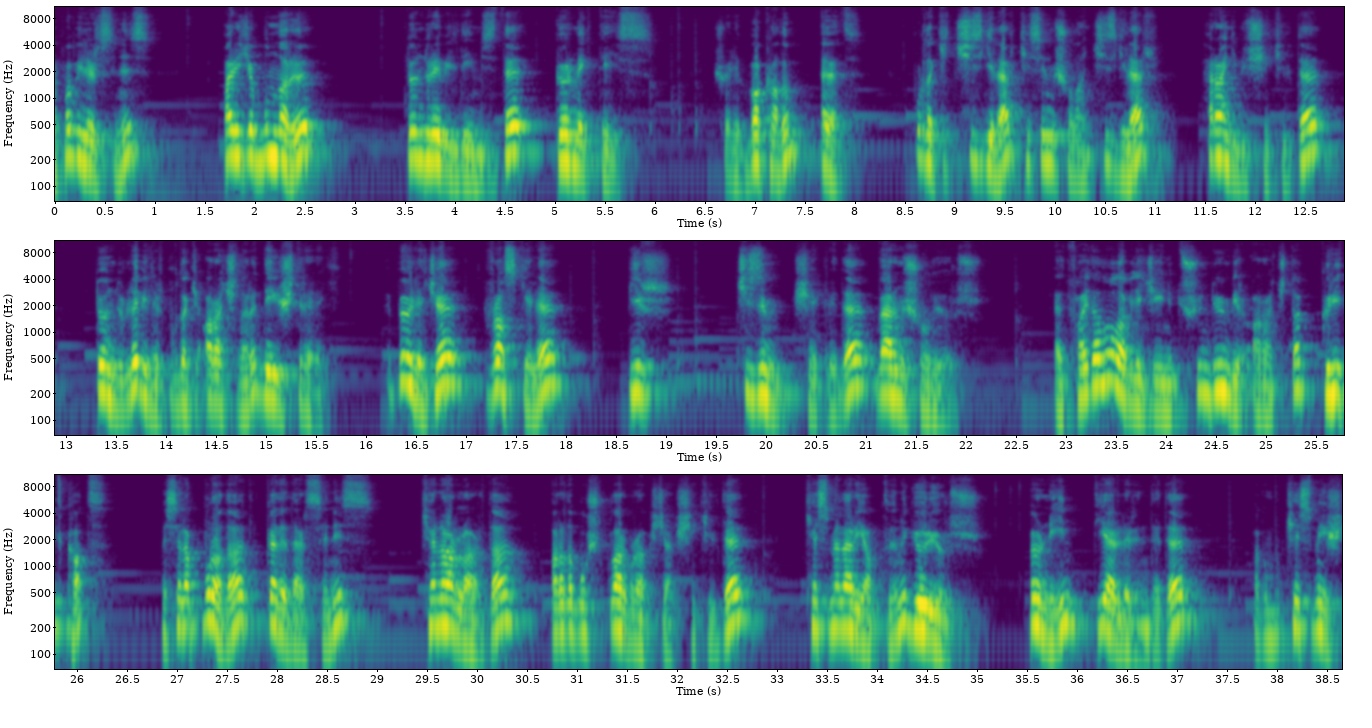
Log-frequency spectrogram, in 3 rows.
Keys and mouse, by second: 3.0 click, 3.6 middle click, 5.1 middle click, 5.5 click, 6.2 click, 8.1 click, 8.7 middle click, 11.7-13.1 drag, 15.2 click, 16.0 middle click, 16.8 middle click, 17.5 middle click, 18.3 middle click, 19.3 middle click, 20.4 middle click, 21.1-22.5 drag, 30.1 middle click, 30.9-32.2 middle drag, 32.9 middle click, 36.4-37.5 middle drag, 38.0-38.6 middle drag.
